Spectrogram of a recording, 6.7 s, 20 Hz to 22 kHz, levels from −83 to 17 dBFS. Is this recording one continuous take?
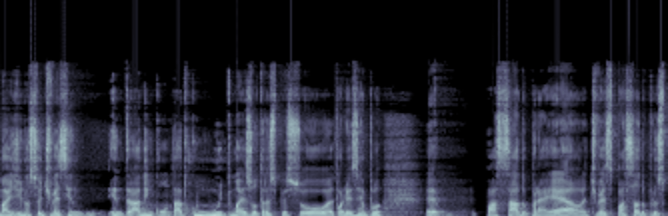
no; 1 cut; at 3.3 s

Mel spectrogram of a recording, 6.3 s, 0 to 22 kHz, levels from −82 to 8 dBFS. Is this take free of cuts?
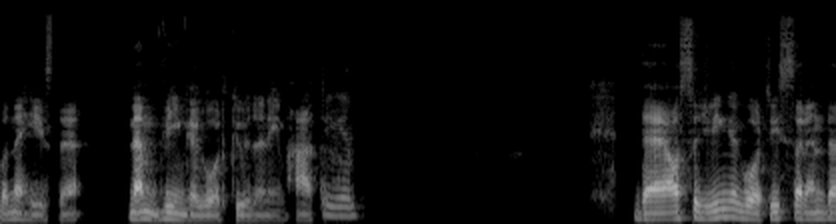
no; 1 cut; at 4.6 s

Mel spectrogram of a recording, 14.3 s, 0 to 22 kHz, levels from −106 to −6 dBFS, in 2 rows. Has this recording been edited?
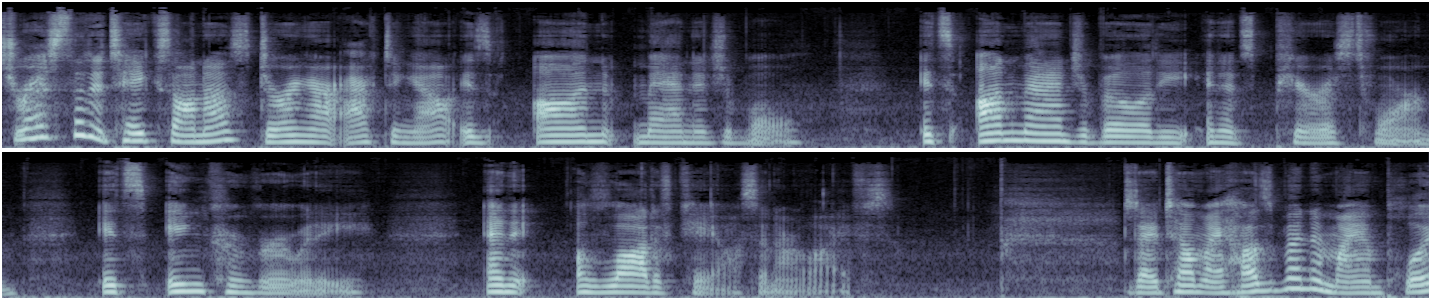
yes; 2 cuts; at 9.9 s, 12.7 s

